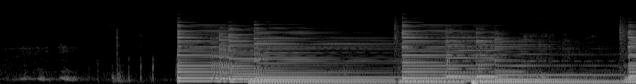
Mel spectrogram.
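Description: Keyboard playing a slow hymn introduction: after a nearly quiet start, a held chord sounds about two seconds in and another about four seconds in, each sustained and slowly fading.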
